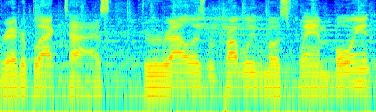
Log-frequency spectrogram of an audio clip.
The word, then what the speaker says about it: Rurales: LaGuardia Rurales, I'm afraid of reading if I'm gonna say words wrong.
